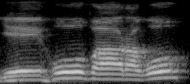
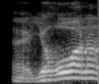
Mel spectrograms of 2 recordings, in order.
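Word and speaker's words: יהוה: 목적어 있니다 그니까 예호바 저는 예호바 어 발음을 합니다 여호와는 한글 발음이고 예호바 어 히브리 발음입니다네 예호바 명령하기 시작한다 미완료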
